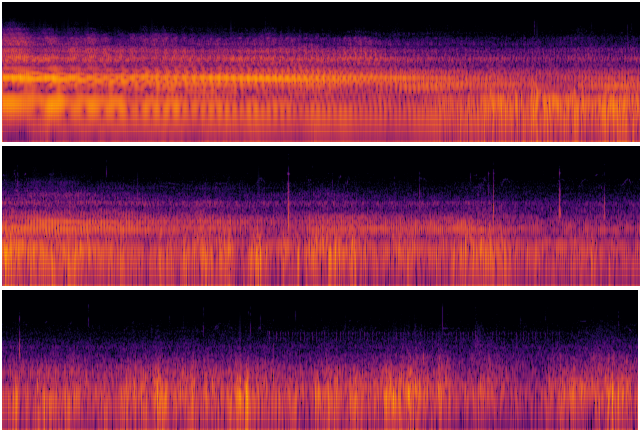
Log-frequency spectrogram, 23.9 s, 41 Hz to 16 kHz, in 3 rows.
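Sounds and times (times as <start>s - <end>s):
warning siren winding down: 0.0s - 16.8s
wind buffeting microphone: 0.0s - 23.9s.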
